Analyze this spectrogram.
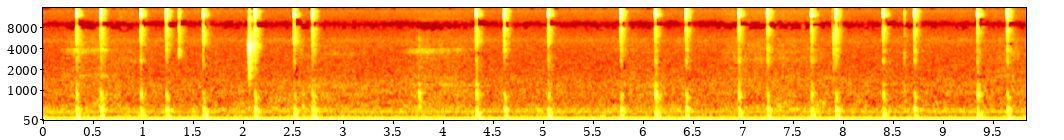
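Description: Faint, sharp computer clicks at an uneven pace, roughly two a second with a short pause about three seconds in, from clicking on a laptop while moving around a web map. A low steady hum runs underneath.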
